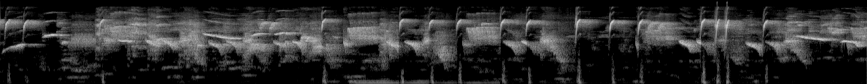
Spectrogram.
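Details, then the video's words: Small siri-siri singing very actively in dense, sharp bursts, a tutor recording for training songbirds; loud high chattering song of fast, varied chirps, slurred whistles and clicks, almost continuous and growing choppier toward the end. "masteran siri" kecil super gacor tembakan rapat & tajam"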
